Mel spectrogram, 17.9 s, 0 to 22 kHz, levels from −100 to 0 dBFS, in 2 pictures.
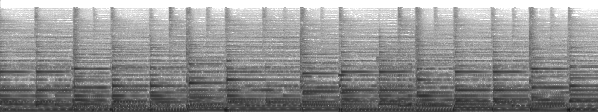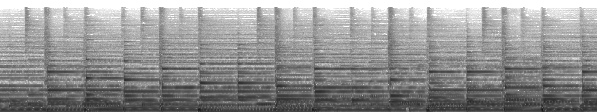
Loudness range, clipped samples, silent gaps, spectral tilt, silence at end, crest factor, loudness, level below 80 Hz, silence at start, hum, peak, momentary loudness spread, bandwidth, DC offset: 1 LU; under 0.1%; none; -6.5 dB/octave; 0 s; 16 dB; -19 LUFS; -26 dBFS; 0 s; none; -4 dBFS; 3 LU; 17 kHz; under 0.1%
